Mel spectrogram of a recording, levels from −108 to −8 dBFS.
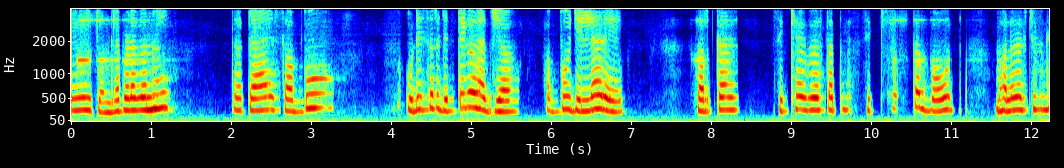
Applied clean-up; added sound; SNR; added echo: neural diffusion model UNIVERSE++.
